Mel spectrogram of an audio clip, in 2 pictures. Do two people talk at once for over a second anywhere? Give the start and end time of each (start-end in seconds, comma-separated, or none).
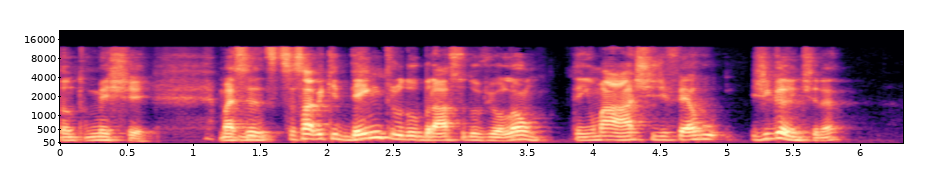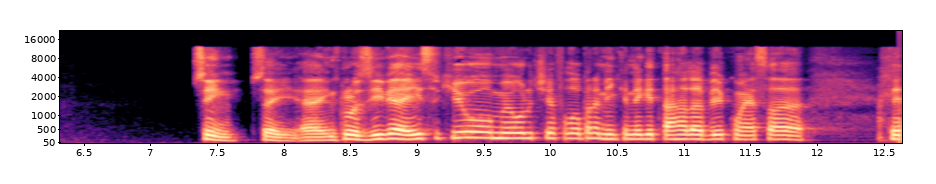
none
